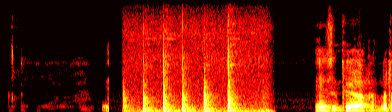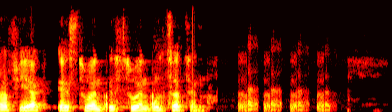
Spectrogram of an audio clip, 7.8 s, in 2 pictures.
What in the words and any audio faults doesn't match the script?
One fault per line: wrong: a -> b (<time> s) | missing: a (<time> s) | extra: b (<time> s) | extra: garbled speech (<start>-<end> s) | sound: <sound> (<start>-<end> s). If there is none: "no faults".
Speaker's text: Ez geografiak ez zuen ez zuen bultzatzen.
sound: thud (1.2-2.8 s)
sound: laugh (6.3-7.3 s)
